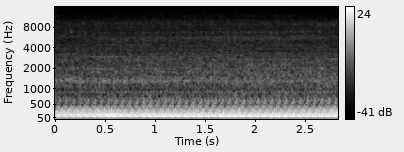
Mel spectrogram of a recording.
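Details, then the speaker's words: Circuit car with a newly installed engine and fuel upgrades, cold start: the IAC holds a steady, slightly raised fast idle with an even low rumble as it warms; smooth and healthy. "Listen to that cold start, boys. Look at that IAC doing work."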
